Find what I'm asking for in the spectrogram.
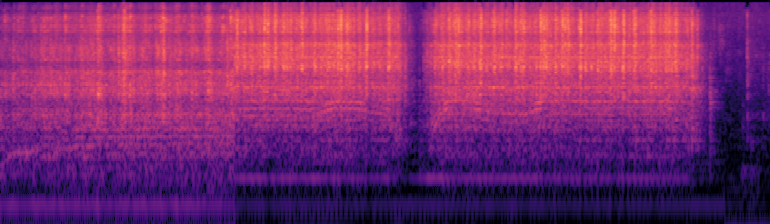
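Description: Sewing machine stitching a straight center line on fabric while a dart is sewn for a sloper garment, a steady continuous motor whir that pauses briefly mid-run and stops at the end.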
